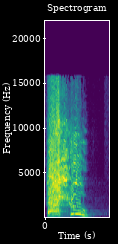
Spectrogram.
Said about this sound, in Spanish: uno de esos siniestros dinteles de bronce con forma de rostro humano, cuya función era disuadir a los posibles visitantes de que llamaran a la puerta, porque cuando el forastero estaba a punto de tocar, el dintel soltaba un sonoro estornudo.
